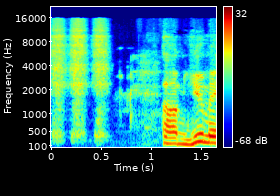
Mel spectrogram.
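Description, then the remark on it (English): Three quick, evenly spaced, fairly loud sniffs, followed after a short pause by a person's voice. “I don't know if I'd shout it out initially, but you might see me sniffing.”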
